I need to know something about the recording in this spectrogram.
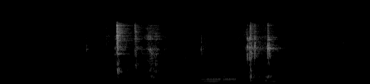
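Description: A ruler slides across paper.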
